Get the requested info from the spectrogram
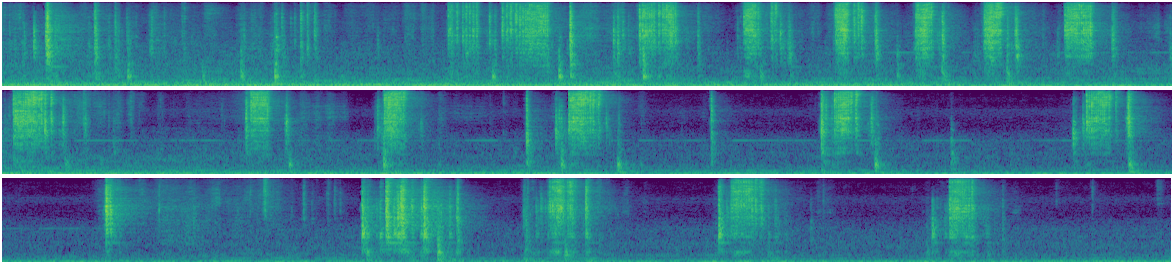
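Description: Ratchet wrench clicking in short strokes as nuts are tightened, with brief pauses between strokes, over a steady low rumble.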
